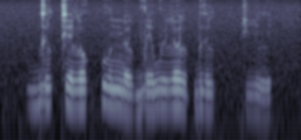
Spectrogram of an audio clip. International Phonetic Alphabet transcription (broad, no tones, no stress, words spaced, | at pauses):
ɡ͡bɨl kelo k͡pu nɵlbwe wʉlɵl ɓɨlkːil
